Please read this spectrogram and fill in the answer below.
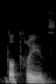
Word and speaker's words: Tatreez: One example is tatriz.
